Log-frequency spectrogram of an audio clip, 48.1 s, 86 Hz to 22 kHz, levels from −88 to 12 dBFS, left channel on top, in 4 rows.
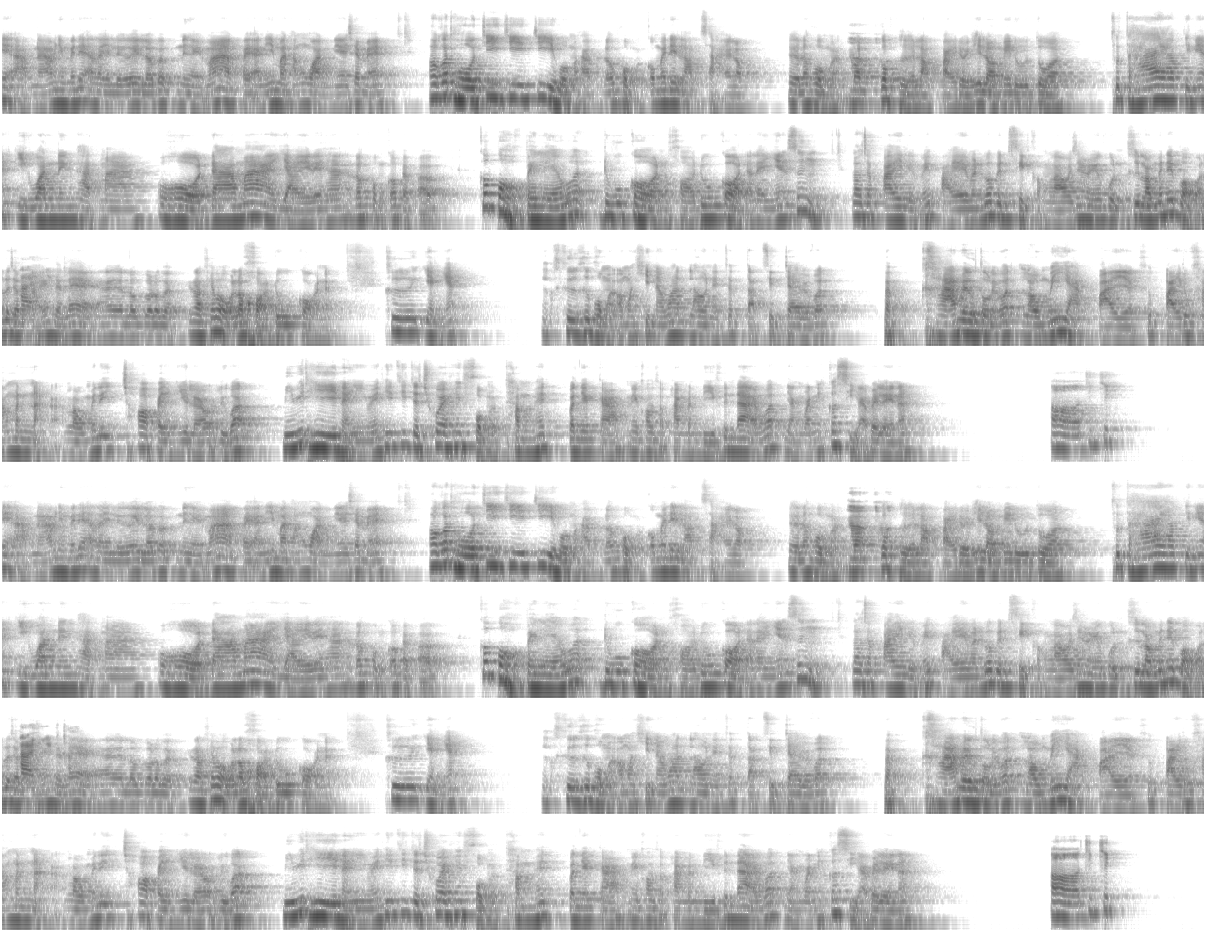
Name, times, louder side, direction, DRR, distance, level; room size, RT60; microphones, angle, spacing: voice 1, 0.0-3.8 4.3-7.4 7.9-10.6 11.1-16.3 16.8-20.2 20.5-28.6 29.5-32.3 32.9-33.0 33.2-35.4 35.7-38.5 38.9-45.1, left 1 dB, 25° left, 5 dB, 0.6 m, -34 dB
voice 2, 8.5-8.8 24.2-24.8 46.6-47.1, right 6 dB, 45° right, 11 dB, 0.3 m, -34 dB
5.1 x 5.0 x 5.0 m, 0.86 s
head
